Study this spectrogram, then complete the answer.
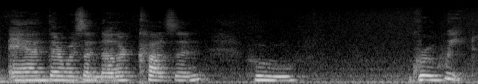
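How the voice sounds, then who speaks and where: Fairly even intonation from a woman's medium-pitched voice, with clear background noise and audible room echo. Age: 60s. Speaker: retiree and activist. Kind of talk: interview. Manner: conversational with frequent hesitations.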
